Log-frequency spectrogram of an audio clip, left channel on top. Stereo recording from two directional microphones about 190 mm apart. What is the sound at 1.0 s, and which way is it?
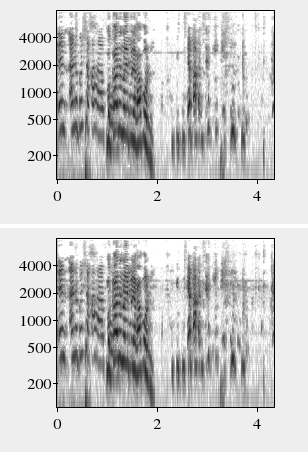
A woman's voice, 10° left (ahead or behind).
